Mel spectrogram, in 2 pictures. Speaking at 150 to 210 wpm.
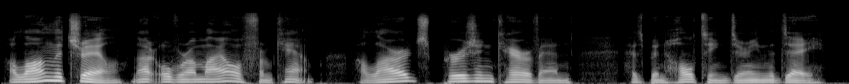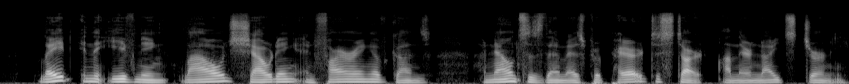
No: average, 140 wpm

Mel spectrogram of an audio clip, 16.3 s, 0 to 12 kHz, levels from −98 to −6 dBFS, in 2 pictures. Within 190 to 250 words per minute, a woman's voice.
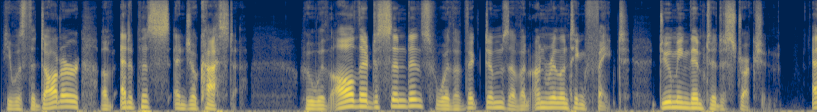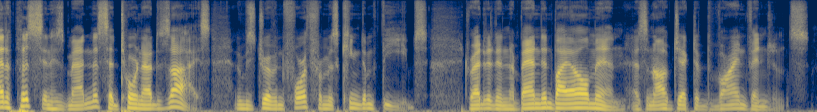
No: average, 195 wpm; male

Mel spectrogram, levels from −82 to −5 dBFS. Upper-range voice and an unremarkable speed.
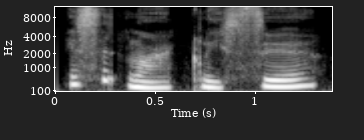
Yes: high, 220 Hz; average, 175 wpm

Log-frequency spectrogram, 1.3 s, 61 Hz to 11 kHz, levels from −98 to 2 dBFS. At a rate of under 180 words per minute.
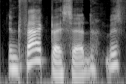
No: fast, 240 wpm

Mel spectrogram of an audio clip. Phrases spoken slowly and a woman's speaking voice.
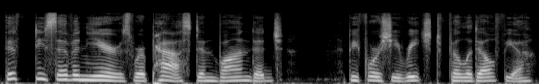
Yes: slow, 120 wpm; female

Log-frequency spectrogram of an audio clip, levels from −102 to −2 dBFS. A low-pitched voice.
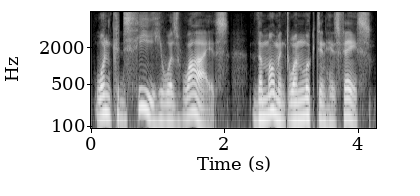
Yes: low, 130 Hz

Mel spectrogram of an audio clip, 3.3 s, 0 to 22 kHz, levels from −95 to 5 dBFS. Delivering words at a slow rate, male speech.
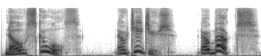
Yes: slow, 110 wpm; male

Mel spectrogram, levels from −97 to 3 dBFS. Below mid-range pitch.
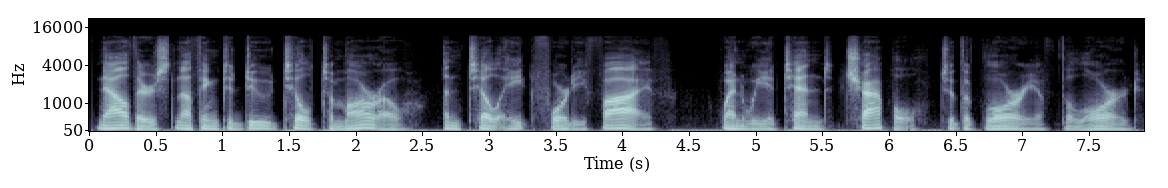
Yes: very low, 95 Hz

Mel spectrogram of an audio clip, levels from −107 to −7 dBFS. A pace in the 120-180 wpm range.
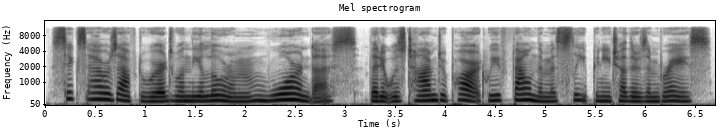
No: average, 195 wpm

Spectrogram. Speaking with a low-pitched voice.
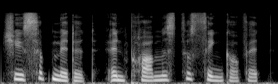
No: high, 195 Hz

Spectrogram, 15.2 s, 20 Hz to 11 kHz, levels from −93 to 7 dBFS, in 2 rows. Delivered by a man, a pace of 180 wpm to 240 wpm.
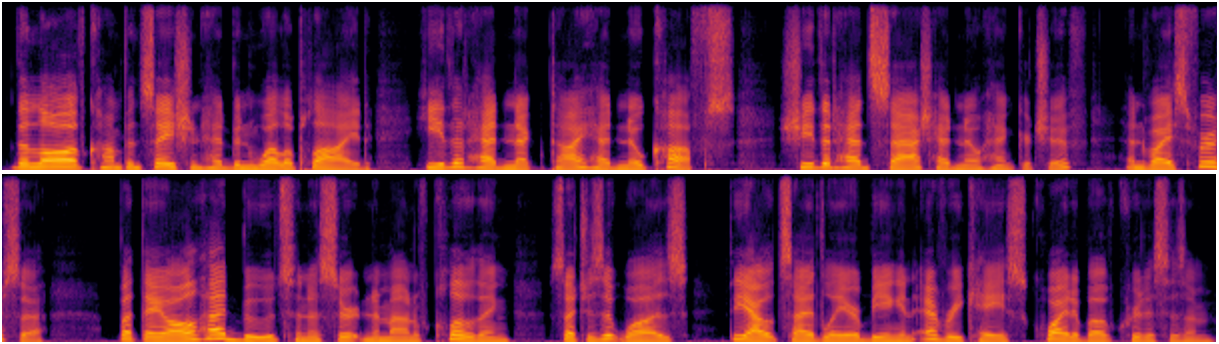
No: female; average, 200 wpm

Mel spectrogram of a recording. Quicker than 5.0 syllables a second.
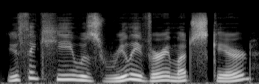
No: 4.9 syllables/s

